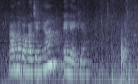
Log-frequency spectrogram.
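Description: A woman sings a high, sustained phrase in an echoing hall.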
